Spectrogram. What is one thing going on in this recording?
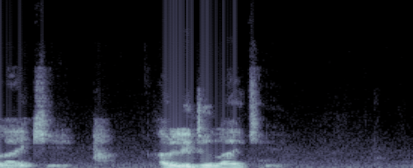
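A woman speaks playfully close by.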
